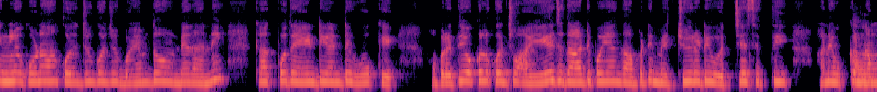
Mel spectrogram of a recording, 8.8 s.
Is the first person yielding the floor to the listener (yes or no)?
no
